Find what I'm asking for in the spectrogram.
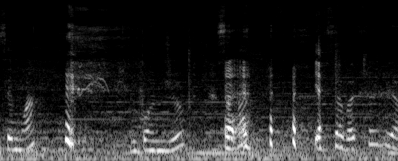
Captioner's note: speaks French; speaking in French; laughs; speaking in French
